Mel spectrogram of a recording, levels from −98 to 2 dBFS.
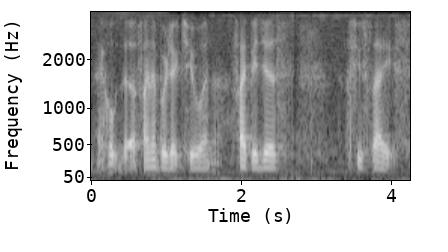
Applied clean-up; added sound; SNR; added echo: none; none; none; none.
